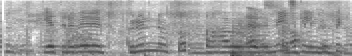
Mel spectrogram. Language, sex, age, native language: Icelandic, female, 14, Icelandic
